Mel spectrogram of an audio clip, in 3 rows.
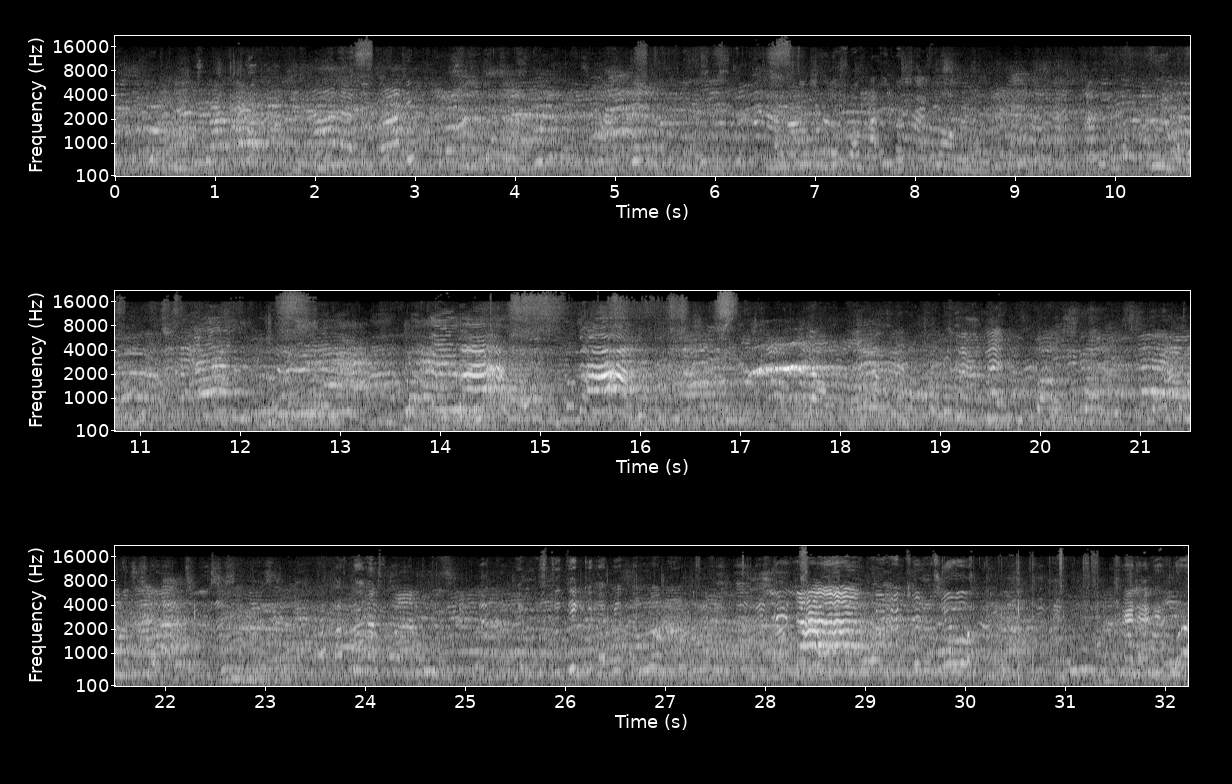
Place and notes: {"title": "Porte Saint-Denis, Paris, France - Children in a playground", "date": "2017-05-02 13:15:00", "description": "In the Jardin Saint-Lazare school, young children are playing in a large playground during the lunchtime.", "latitude": "48.88", "longitude": "2.35", "altitude": "49", "timezone": "Europe/Paris"}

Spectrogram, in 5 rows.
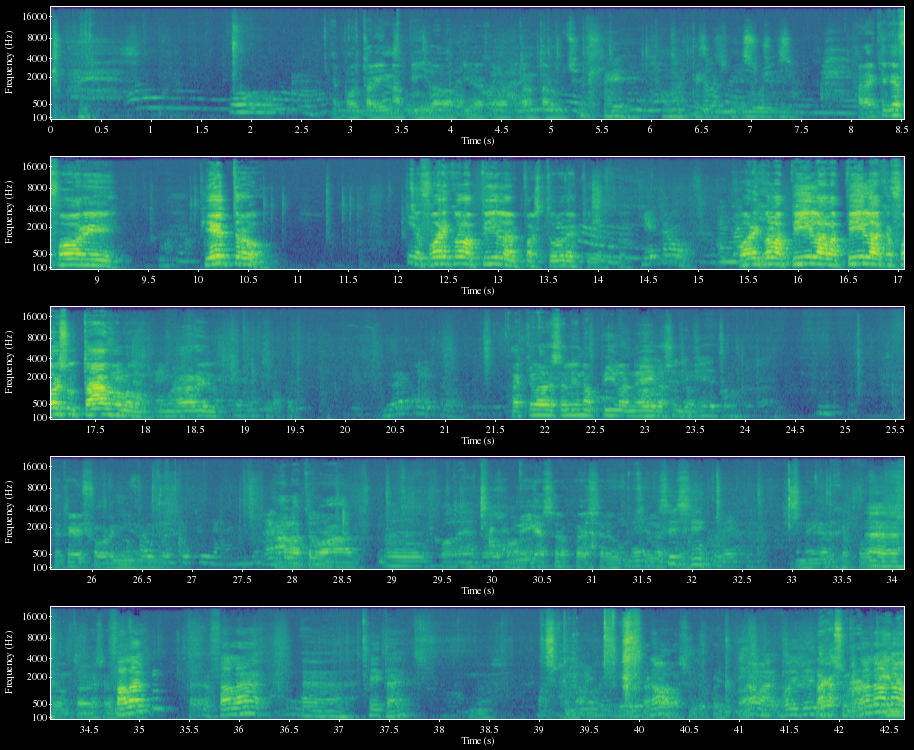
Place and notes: {"title": "Valdidentro SO, Italia - shepherd says to underground", "date": "2012-08-19 14:00:00", "latitude": "46.52", "longitude": "10.36", "altitude": "2398", "timezone": "Europe/Rome"}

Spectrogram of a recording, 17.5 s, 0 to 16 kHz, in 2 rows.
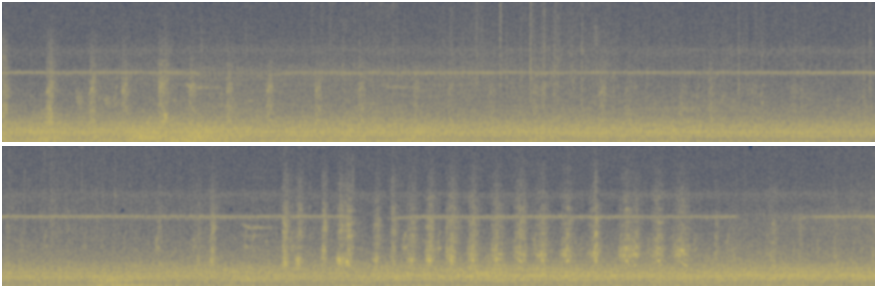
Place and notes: {"title": "Neils Thompson Dr, Austin, TX, USA - Marsh by Mopac and 183", "date": "2020-07-18 10:12:00", "description": "Olympus LS-P4 and LOM Usis, mounted in a tree. You can hear cicadas, grackles, water frogs, leaves in the wind, and marshlands, drowned out by the din of the nearby freeway intersection.", "latitude": "30.38", "longitude": "-97.73", "altitude": "230", "timezone": "America/Chicago"}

